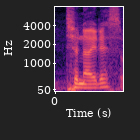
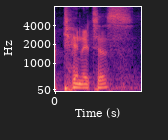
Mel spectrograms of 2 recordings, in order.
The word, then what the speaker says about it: tinnitus: So ringing in the ears is tinnitus or tinnitus. Yeah. You can pronounce it however you like. I Thank you. believe both are acceptable.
